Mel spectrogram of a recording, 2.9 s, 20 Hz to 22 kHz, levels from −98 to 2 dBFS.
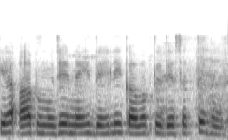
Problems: constant background noise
